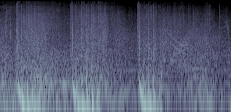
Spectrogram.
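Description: A gun fires in Warframe, in three loud bursts of rapid shots, each trailing off into echoing reverb before the next.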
